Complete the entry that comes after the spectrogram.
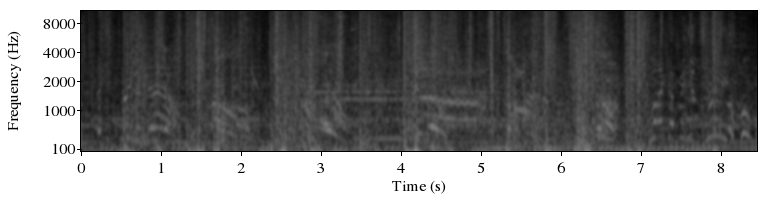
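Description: Red Dead Redemption 2 shootout: dense bursts of gunfire crackle and boom continuously while voices shout throughout.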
